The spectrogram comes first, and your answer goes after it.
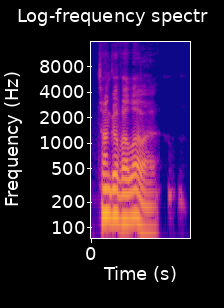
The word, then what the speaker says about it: Tagovailoa: Do we know how it's correctly pronounced? Tagovailoa.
